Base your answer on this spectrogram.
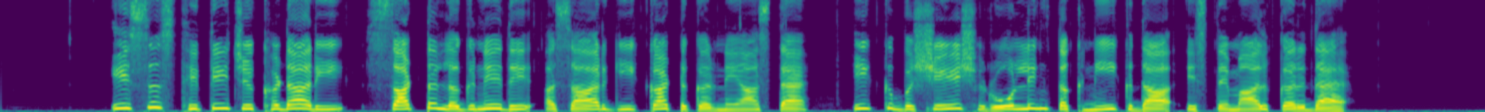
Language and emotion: Dogri, neutral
